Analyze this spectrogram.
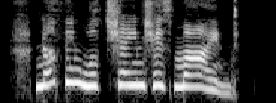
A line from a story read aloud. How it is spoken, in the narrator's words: Tella shouted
